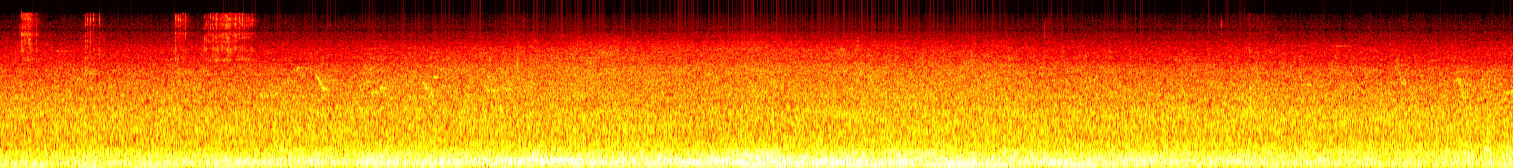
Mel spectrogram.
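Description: Low engine drone of a passing motor vehicle that swells through the middle and then fades, over the steady wash of flowing river water.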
